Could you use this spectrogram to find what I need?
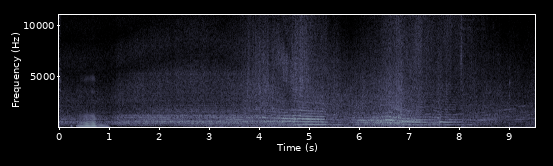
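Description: A racing car engine whines and shifts pitch as a car speeds past.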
